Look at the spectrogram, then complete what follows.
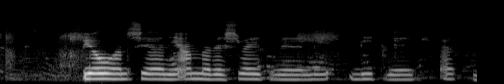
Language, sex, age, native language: Icelandic, female, 11, Icelandic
